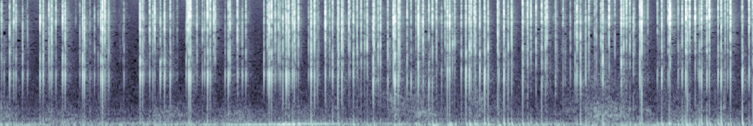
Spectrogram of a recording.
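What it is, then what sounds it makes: Plastic tomato-shaped jar tapped with nails. A palm-sized, glossy red, hollow hard-plastic cosmetic jar shaped like a tomato is tapped and handled with long nails, held close and then at arm's length. Dense, rapid, bright clicks and crinkly tapping run throughout with no low end and almost no ring.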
